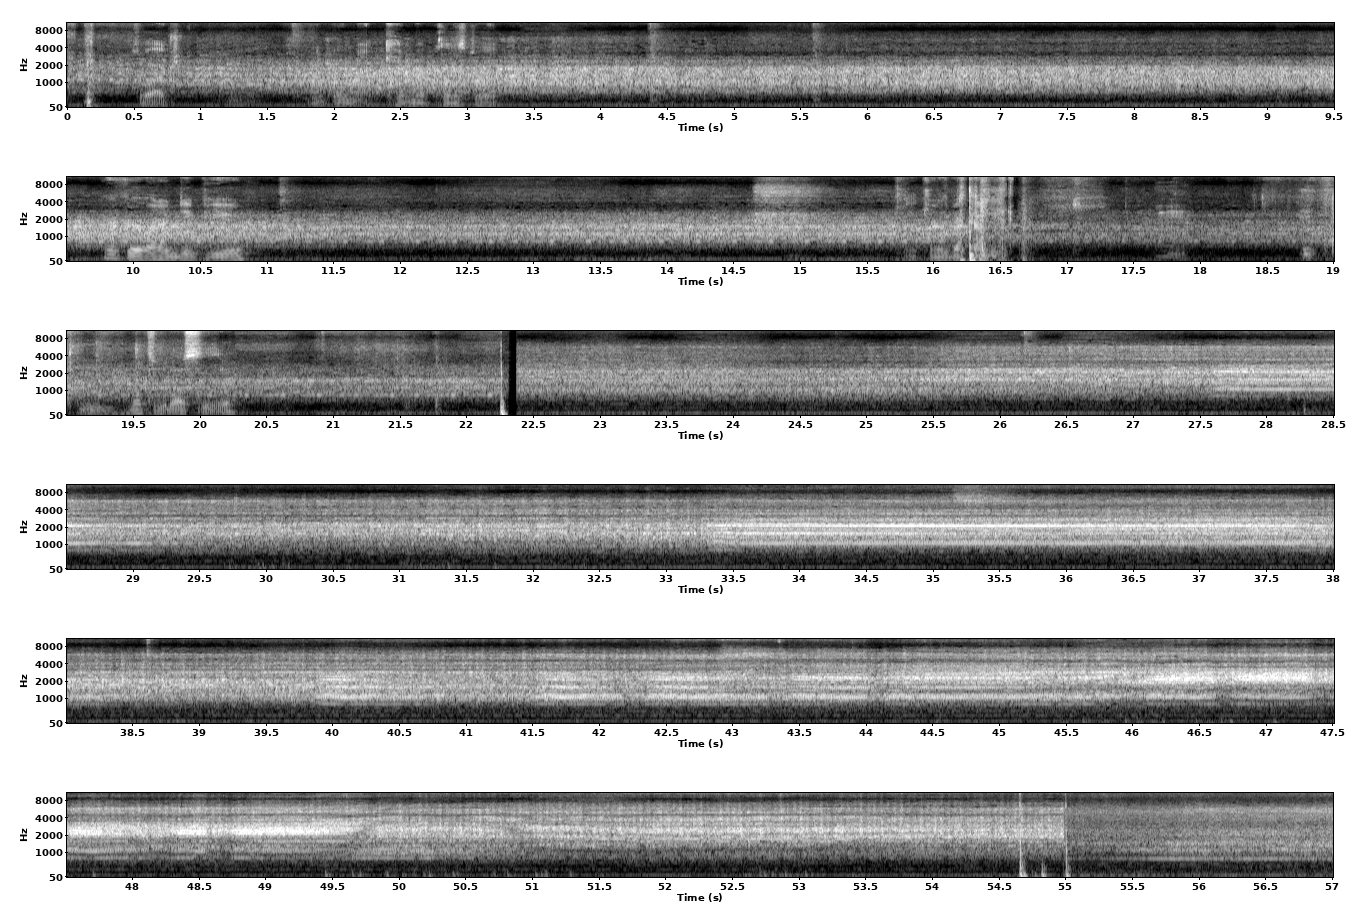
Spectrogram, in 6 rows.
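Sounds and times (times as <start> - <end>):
model locomotive sound through speaker: 0.0 - 57.0.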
